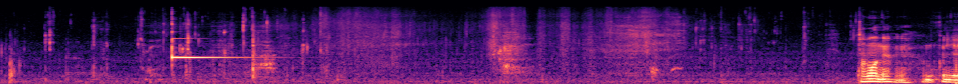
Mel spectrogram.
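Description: A young man chews food close to a microphone.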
